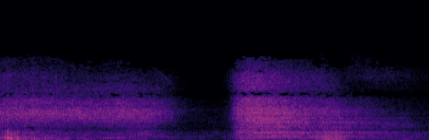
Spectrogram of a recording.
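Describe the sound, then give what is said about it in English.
A deep breath is taken: two long, airy breath sounds, likely a slow inhale and then an exhale, separated by a brief pause. “So let's all get a big breath”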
